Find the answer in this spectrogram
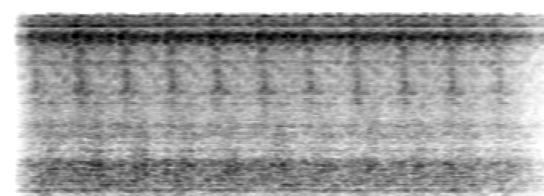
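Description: Bicycle wheel spinning with a ticking rattle that pulses about three times a second. It cuts in just after the start and fades near the end.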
